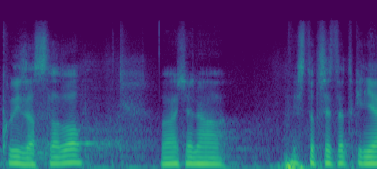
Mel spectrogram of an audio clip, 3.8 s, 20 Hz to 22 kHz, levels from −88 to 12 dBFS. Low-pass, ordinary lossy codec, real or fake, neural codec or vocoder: 14.4 kHz; MP3, 96 kbps; fake; autoencoder, 48 kHz, 32 numbers a frame, DAC-VAE, trained on Japanese speech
